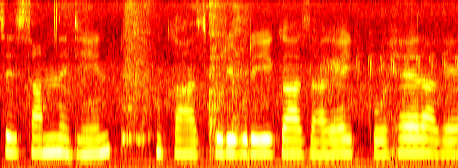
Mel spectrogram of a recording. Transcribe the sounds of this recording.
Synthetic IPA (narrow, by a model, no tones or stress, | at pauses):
sesamned̪inɡasɡuɾiɡuɾiɡazaɡɛit̪koɦɛɾaɡɛ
